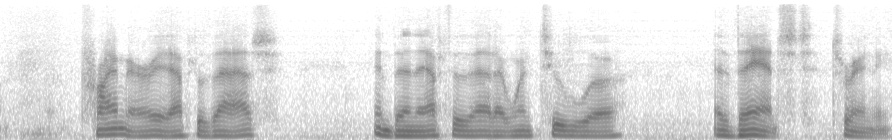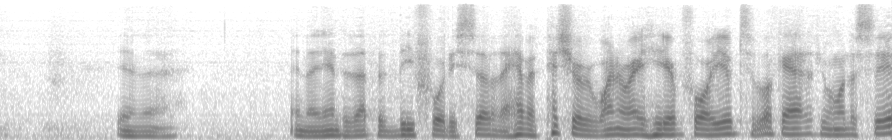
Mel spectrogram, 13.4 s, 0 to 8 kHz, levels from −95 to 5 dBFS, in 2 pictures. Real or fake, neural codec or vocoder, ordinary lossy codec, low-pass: fake; codec, 16 kHz, 0.8 kbps, ZipCodec; MP3, 48 kbps; 7.2 kHz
